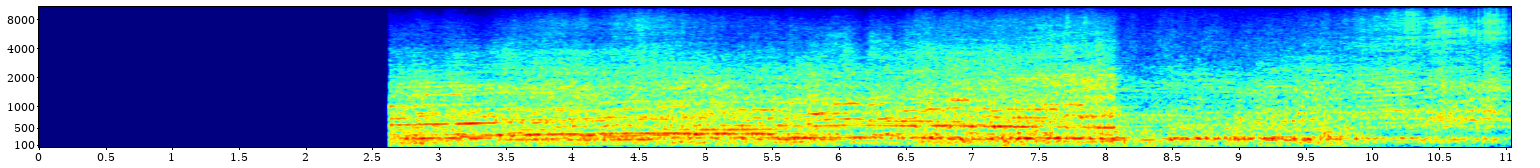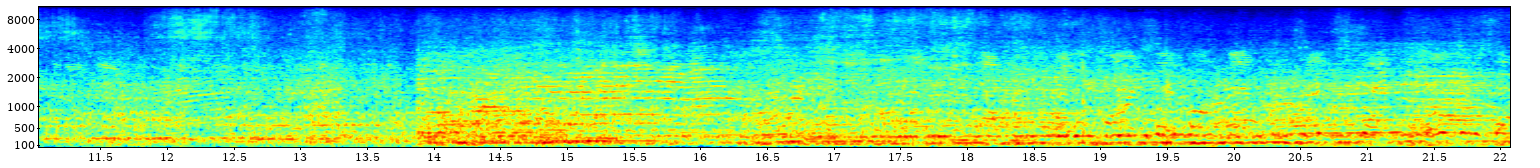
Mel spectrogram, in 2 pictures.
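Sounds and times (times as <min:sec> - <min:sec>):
racing car engines revving: 0:02.6 - 0:22.0.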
